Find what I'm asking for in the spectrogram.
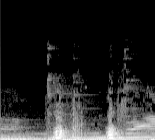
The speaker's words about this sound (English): He notices a dog barking at a cat trapped inside a stack of large feed bags.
